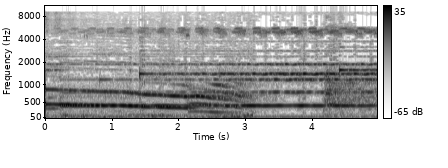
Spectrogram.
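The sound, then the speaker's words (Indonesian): A dog howls at night, a loud, drawn-out, wavering tone that slowly slides downward in pitch and holds for several seconds over faint background hiss. “Sesekali ada suara lolongan anjing di malam hari.”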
